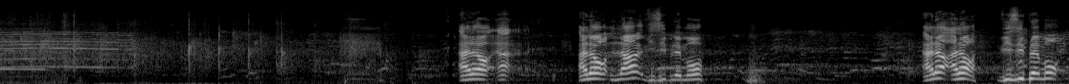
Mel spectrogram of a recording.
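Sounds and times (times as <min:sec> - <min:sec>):
cheering: 0:00.0 - 0:03.8
crowd applauding: 0:00.0 - 0:04.4
speech: 0:04.6 - 0:05.2, 0:05.8 - 0:07.1, 0:09.2 - 0:10.6.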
